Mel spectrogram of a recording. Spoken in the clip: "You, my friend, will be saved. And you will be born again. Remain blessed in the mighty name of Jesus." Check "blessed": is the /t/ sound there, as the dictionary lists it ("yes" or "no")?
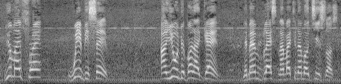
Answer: no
